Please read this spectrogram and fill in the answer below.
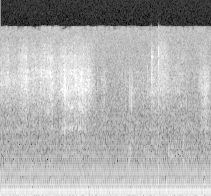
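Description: Low, steady electrical hum with a faint hiss and a couple of very faint ticks: background noise of the broadcast sound feed.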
